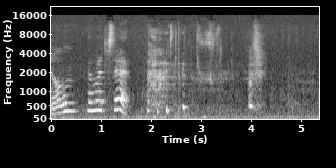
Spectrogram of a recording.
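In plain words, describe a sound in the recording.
A young man speaks in a high, squeaky puppet voice close by, with animation.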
